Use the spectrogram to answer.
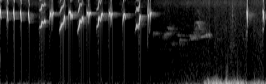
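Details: Murai batu (white-rumped shama) in lively song rich in 'tembakan' fills, lacking 'ngukluk' notes: quick sharp ticks lead into a series of rising whistled notes, ending in a thin fading whistle, then low rumbling background noise.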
